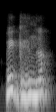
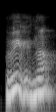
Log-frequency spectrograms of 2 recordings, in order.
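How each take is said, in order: No difference in how they are said.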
